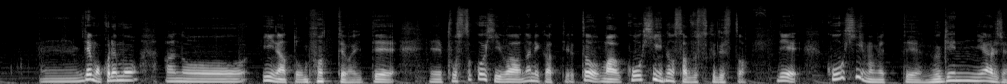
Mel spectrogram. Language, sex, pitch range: Japanese, male, 115-160 Hz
